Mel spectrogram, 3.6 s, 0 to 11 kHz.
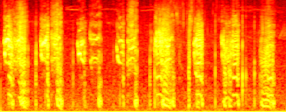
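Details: Estonian black stork chicks being cooled by a parent with water, moss and wet grass, 20 June 2021; wheezy, nasal calls come in uneven bursts, some rising then falling, about two per second.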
